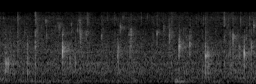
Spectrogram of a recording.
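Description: Onion paste crackling in hot ghee in a pan for mutton karahi, a soft steady sizzle with small scattered pops, fairly quiet and with no voices.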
